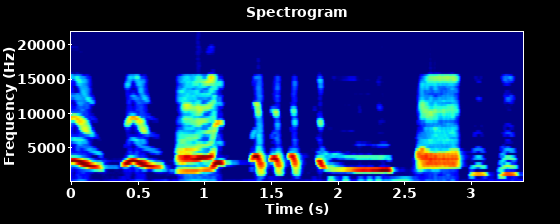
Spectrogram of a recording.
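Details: Singing Asian pied starling, puffed up in 'gacor mompa' style: rolling whistled upsweeps, a harsh buzzy burst, a run of quick notes, a long level whistle, then a scratchy rattle and soft falling chirps.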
